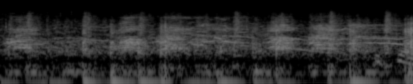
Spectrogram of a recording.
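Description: Marching band playing: bass drums keep a steady beat of about two thuds a second under horns and percussion hits.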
